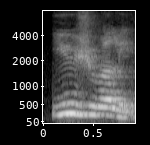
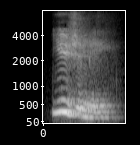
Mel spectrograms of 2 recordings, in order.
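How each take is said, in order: First: Every letter, including the second vowel, is sounded. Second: The second vowel is dropped and the s sounds like z. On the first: The speaker calls it wrong. "that's the incorrect pronunciation" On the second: The speaker calls it right. "is the correct pronunciation"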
